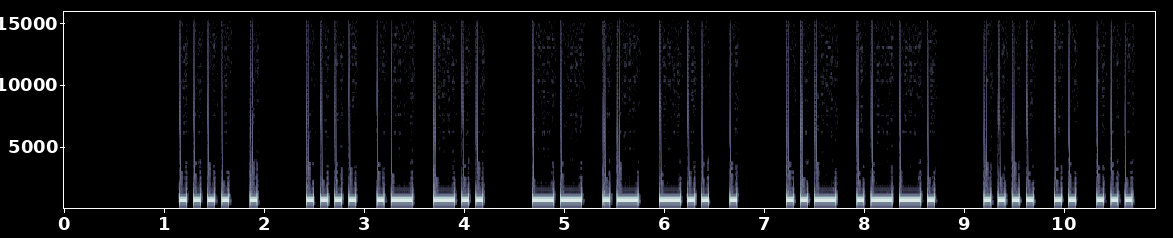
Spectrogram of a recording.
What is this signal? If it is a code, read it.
Morse code, heard as a keyed tone, about 17 wpm, 700 Hz. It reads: HE HAD MADE UP HIS
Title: Sentences from Top 1000 Words - Review Part 3 - 17wpm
